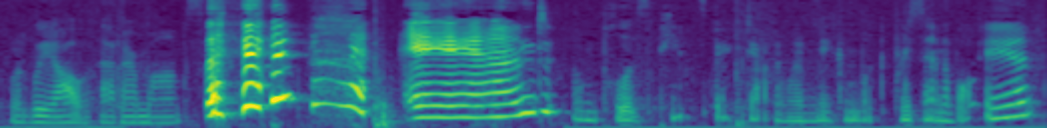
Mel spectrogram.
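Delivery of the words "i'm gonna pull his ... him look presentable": quick unvoiced whisper; hushed murmur to herself; whispered aside. Real, not acted. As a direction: whisper it fast, like a secret. Aside while dressing doll.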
